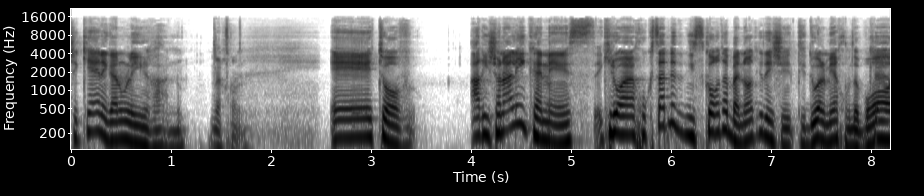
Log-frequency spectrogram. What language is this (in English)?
Hebrew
